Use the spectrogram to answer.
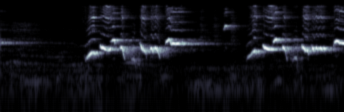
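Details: A white-rumped shama sings at morning, a lure to coax quiet birds to answer: one long level whistle, a pause, then bursts of rising and falling whistled notes in two rich phrases.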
